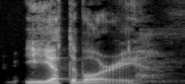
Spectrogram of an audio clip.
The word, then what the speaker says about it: Göteborg: But what is it really? It's like Göteborg? – Göteborg. – Yeah. – Yeah. It's Gothenburg, but in Swedish, it's Göteborg.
